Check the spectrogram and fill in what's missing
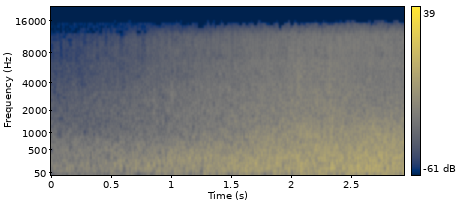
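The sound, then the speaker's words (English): Rough waves and gusting wind of the stormy Bering Sea in winter, between Alaska and Siberia, roar together in a dense, continuous wash of noise that slowly swells louder, with no voices present. “Winter in this northern sea, framed by Alaska and Siberia, is frigid, stormy, and dark.”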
